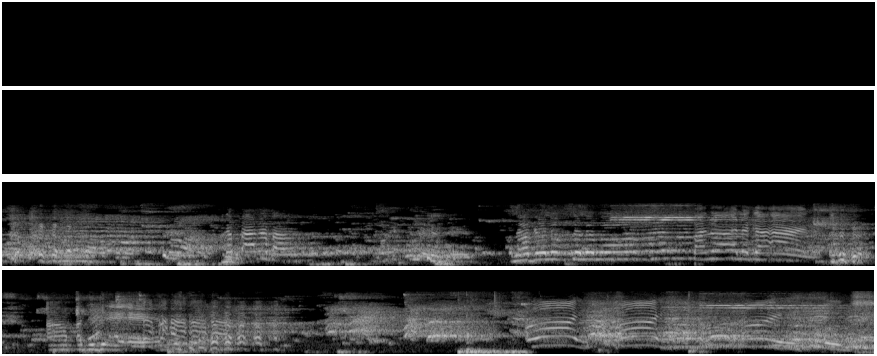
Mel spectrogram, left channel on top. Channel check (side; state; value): left; silent; digital silence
